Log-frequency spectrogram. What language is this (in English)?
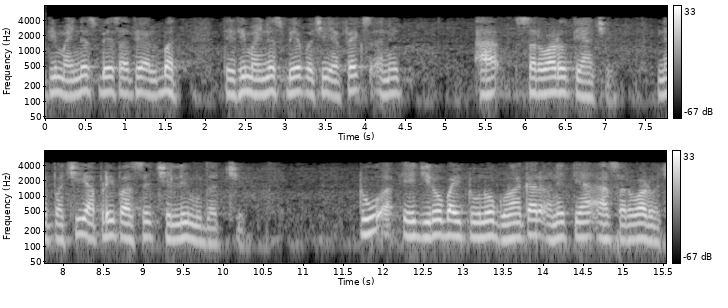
Gujarati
